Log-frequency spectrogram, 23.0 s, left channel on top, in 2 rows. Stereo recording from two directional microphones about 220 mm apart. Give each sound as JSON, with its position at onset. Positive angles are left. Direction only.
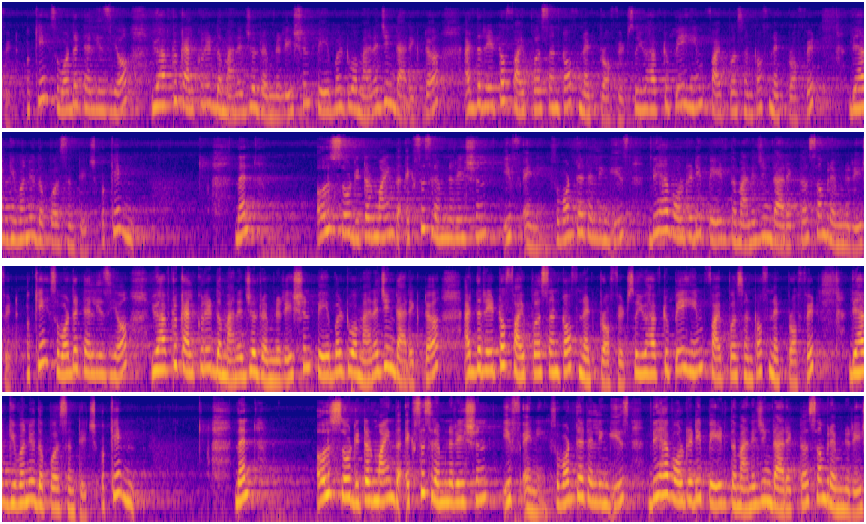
{"t": 0.0, "sound": "a woman's voice", "side_deg": -45}
{"t": 14.6, "sound": "a woman's voice", "side_deg": -50}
